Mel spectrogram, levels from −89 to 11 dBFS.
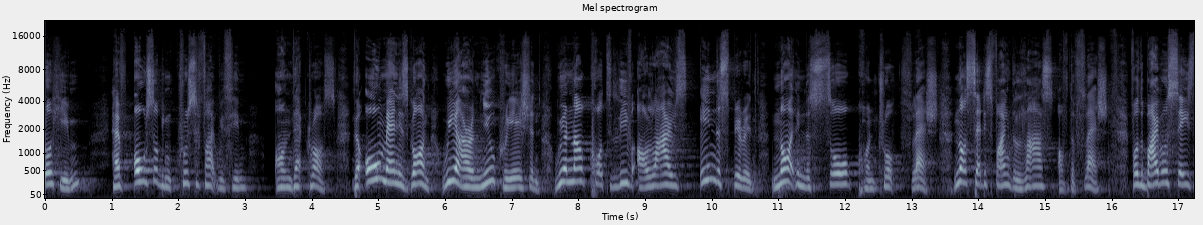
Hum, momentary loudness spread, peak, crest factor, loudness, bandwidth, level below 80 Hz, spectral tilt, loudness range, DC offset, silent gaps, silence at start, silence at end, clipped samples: none; 15 LU; -6 dBFS; 24 dB; -29 LUFS; 19 kHz; -70 dBFS; -3.5 dB/octave; 5 LU; under 0.1%; none; 0 s; 0 s; under 0.1%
